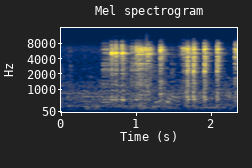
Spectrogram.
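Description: A quick, irregular run of sharp mechanical clicks, like a ratchet or a small mechanism being worked, starting about half a second in.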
